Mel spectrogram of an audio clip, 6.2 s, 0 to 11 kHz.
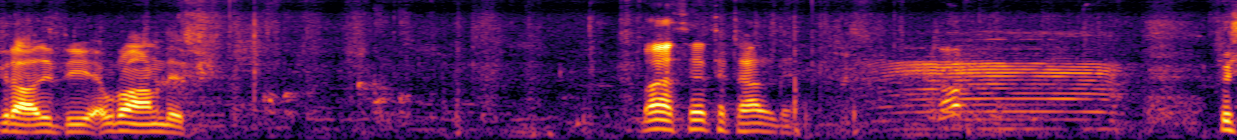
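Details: Friesian cow at a Pakistani farm sale, May 2024: a man talks briefly, then a drawn-out, even-pitched moo of about a second rises out of quiet farmyard noise, followed by more speech.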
